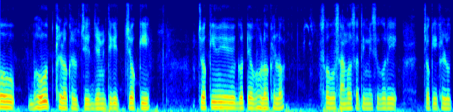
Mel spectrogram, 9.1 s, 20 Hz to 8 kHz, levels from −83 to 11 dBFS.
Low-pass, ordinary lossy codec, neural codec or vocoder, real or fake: 7.2 kHz; none; codec, 24 kHz, 6 kbps, HILCodec; fake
